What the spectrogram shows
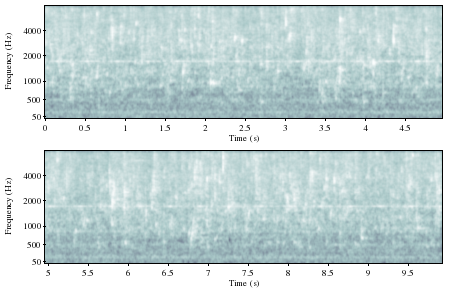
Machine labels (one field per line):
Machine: pump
